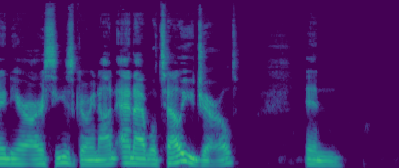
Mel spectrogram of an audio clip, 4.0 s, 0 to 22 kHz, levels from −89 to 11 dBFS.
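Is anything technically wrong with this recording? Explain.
No, nothing technically wrong turns up here; the speech comes through without any glitches or problems worth flagging.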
